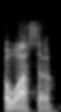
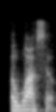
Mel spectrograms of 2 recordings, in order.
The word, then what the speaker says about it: Owasso: Owasso. Owasso.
